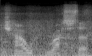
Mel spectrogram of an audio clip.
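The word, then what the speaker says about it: Chowrasta: here in Penang yes I did pronounce her name wrong it's Chow raster market since very busy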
